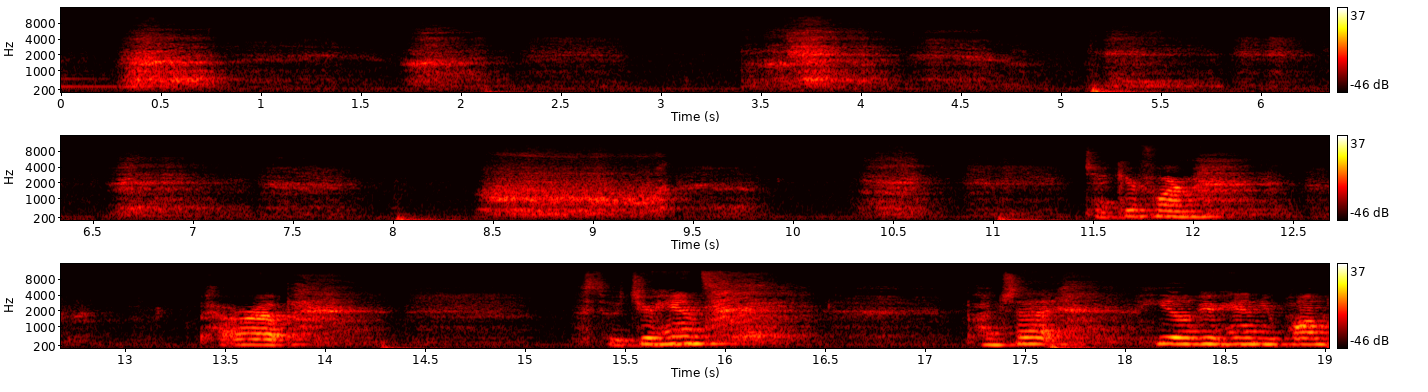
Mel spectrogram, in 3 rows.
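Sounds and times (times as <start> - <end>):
woman breathing hard: 0.0 - 15.2, 15.9 - 18.2
dull low thuds: 5.1 - 6.0, 7.9 - 8.8, 10.9 - 11.6, 14.2 - 14.9, 17.5 - 18.3.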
